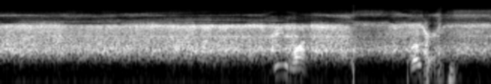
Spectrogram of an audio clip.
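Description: The jet engines of a twin-engine airliner roar.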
